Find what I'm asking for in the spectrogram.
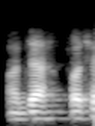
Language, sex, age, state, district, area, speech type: Odia, male, 18-30, Odisha, Kalahandi, rural, conversation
